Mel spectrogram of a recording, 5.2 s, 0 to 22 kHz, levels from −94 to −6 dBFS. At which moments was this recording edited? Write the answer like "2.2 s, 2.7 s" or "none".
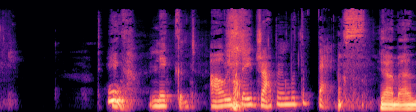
none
